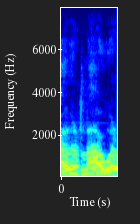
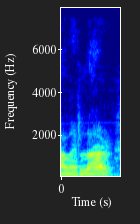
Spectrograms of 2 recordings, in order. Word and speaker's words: Aberlour: Así que otras opciones que considero como botellas de entrada porque son fáciles de beber son Singleton 12, Aberlour 12, se pronuncia Aberlour o Aberlour, pero la podemos llamar simplemente Aberlour, Cardu 12,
